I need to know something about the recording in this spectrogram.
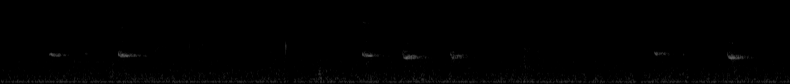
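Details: Cavalier King Charles Spaniel puppies from Robin's litter, kept indoors on a kitchen livestream camera; soft, short, high squeaks that slide downward, scattered in small clusters over a steady low electrical hum.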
